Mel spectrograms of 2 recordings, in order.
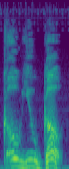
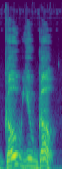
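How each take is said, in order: First: "Go, you go" slowed right down and pressed hard; solemn emphatic repetition; emphatic double command. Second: Slow, heavy stress on both Go's; a commanding divine call; emphatic double command. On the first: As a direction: stretch and stress each Go. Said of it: "is used for emphasis". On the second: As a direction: drive home "Go, you go" slowly and loudly. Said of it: "the emphatic double verb ... used for emphasis". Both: Shown as a demonstration.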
